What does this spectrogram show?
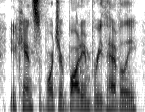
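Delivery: ordinary talk, nothing marked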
